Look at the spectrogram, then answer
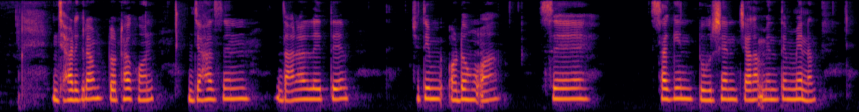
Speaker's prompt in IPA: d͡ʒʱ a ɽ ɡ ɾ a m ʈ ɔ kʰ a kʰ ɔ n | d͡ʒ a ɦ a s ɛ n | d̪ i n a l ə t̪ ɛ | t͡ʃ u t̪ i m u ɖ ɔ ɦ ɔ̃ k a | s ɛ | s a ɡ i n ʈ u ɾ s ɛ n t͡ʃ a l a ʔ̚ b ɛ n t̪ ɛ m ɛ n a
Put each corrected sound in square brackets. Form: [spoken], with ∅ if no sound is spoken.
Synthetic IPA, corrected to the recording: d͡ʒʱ a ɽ ɡ ɾ a m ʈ ɔ [ʈʰ] a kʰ ɔ n | d͡ʒ a ɦ a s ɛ n | d̪ [a] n a l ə t̪ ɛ | t͡ʃ u t̪ i m [ɔ] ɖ ɔ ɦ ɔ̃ [ʔ] a | s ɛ | s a ɡ i n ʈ u ɾ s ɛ n t͡ʃ a l a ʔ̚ [m] ɛ n t̪ ɛ m ɛ n a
